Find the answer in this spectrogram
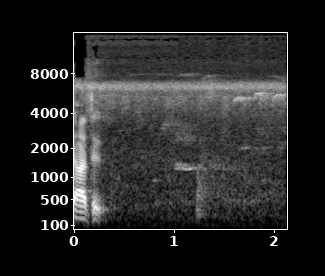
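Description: Insects droning steadily at a high pitch in the surrounding vegetation, a continuous background chirring.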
